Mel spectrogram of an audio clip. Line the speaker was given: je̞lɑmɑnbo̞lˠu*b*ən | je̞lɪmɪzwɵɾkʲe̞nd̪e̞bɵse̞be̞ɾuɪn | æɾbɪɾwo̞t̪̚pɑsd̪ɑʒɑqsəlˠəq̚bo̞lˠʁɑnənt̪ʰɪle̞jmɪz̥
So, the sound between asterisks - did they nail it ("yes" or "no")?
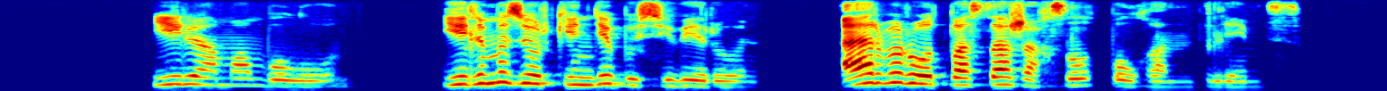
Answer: no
